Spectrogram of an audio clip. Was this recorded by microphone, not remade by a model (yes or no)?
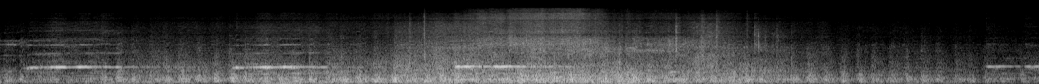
no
